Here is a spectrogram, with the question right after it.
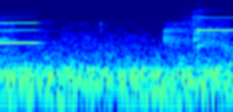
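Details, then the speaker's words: Infinity Moog enteral feeding pump, child's gastrostomy feeds: short high electronic beeps over steady room hum, alarm persisting because no feed is in the line (bag tipped or air), until primed. "it's going to keep alarming until there's food so I always just prime it until there's food back"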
